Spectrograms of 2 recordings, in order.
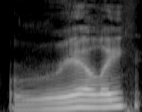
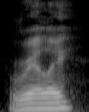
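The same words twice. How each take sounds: First: It is said at a slower pace. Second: It is said at a quicker pace.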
